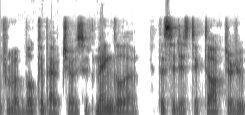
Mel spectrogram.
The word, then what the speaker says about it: Mengele: a book about Joseph Mengele the sadistic Doctor Who Peterson once referred to as mengali and surreptitiously alluded to when he spoke about the boys from Brazil I also suspect he mispronounced mengele's name to distance himself from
